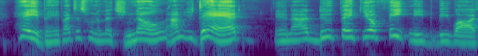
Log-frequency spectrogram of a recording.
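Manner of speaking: cheerful, happy tone. Father showing how he gives his daughter a correction, joyful, happy tone. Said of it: "with like joy and happiness in my heart".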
